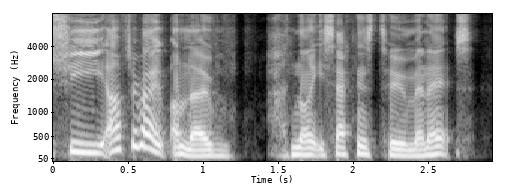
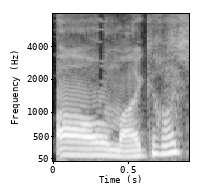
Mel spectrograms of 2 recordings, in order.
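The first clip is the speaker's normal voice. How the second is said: ordinary delivery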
